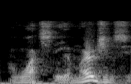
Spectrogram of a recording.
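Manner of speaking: ordinary delivery, nothing marked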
